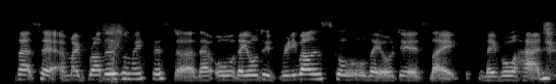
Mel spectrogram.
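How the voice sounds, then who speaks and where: This woman has a British accent and a fairly high voice. She talks at a fairly quick pace. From UK. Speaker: recovering alcoholic. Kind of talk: interview answer.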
